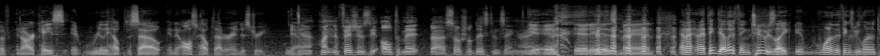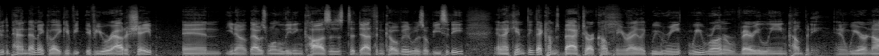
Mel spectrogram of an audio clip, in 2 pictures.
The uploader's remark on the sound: sits down with us at SHOT Show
